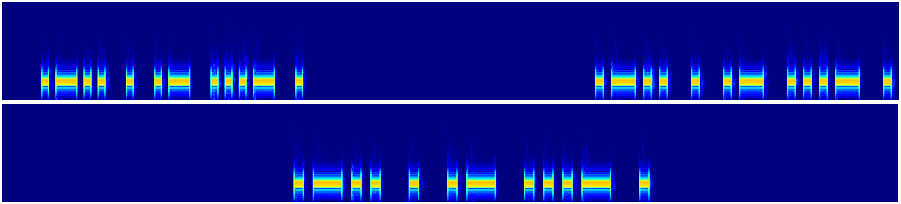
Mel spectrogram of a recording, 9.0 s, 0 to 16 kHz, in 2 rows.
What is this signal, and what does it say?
Morse code, heard as a keyed tone, about 32 wpm, 700 Hz. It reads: LEAVE LEAVE LEAVE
